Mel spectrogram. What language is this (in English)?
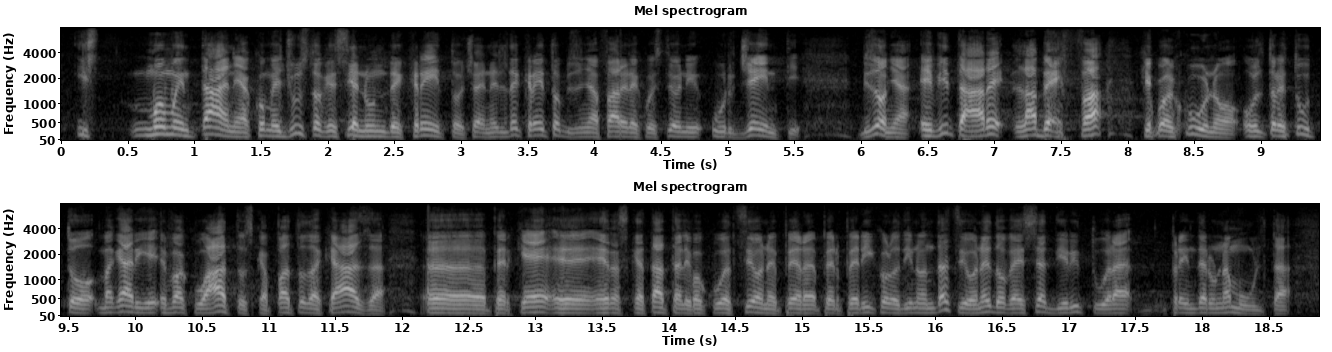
Italian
